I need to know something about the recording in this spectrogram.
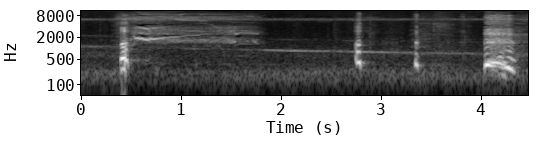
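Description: Distant siren, a single faint tone sliding slowly down in pitch. Early on a sharp knock is followed by a noisy rasp lasting about a second and a half, then two light clicks.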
